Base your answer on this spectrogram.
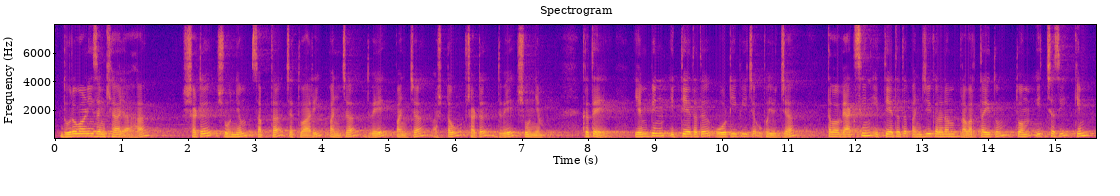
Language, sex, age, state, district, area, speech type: Sanskrit, male, 30-45, Karnataka, Uttara Kannada, rural, read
